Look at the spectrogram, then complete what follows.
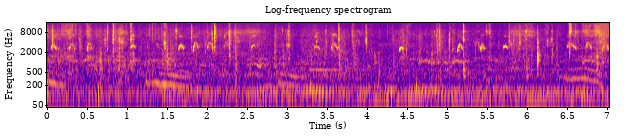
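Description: Chickens clucking, short calls repeating, with light clicks of chopsticks and spoons against bowls.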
